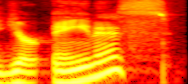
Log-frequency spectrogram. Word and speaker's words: Uranus: Eric Dimler says, "Bingo dog, have you ever heard about the this planet called Uranus? It's pronounced like your anus.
